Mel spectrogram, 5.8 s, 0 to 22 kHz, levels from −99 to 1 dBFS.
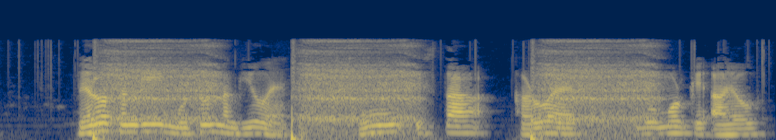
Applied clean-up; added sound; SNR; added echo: none; Breathing; 3 dB; none.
